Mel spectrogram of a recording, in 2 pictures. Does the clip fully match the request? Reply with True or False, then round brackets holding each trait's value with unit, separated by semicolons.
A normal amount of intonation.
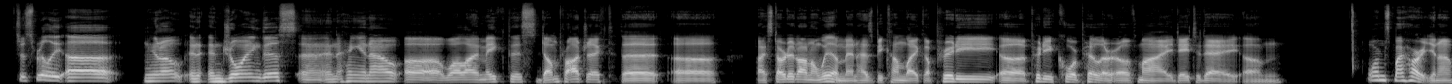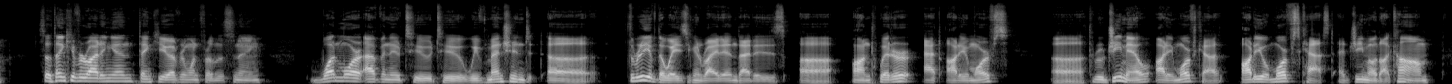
False (7.1 semitones)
